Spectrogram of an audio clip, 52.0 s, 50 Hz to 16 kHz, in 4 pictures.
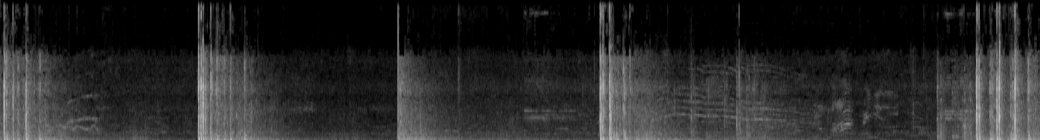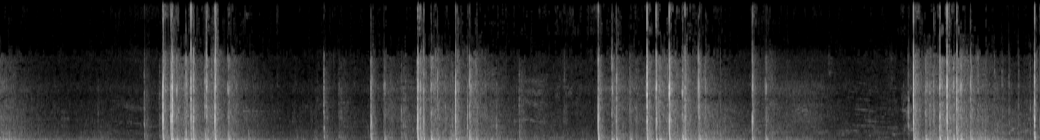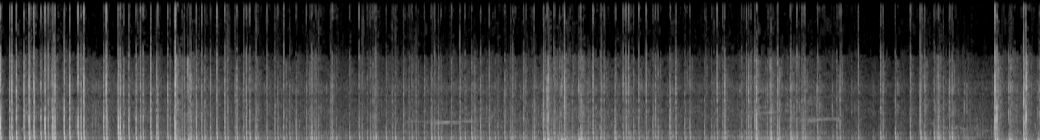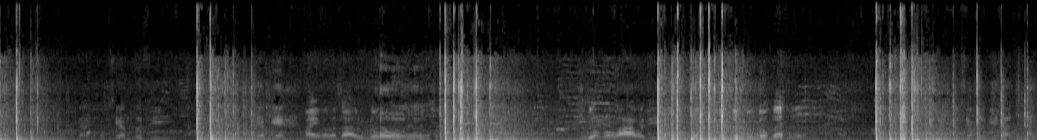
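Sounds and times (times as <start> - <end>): fireworks bangs and crackling: 0.0 - 51.9.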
